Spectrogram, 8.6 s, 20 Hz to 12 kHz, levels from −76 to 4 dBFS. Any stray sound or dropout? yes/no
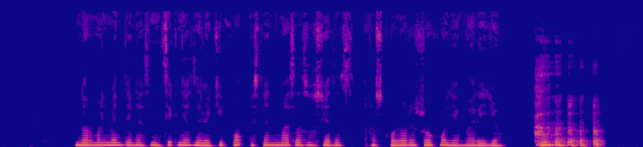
yes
